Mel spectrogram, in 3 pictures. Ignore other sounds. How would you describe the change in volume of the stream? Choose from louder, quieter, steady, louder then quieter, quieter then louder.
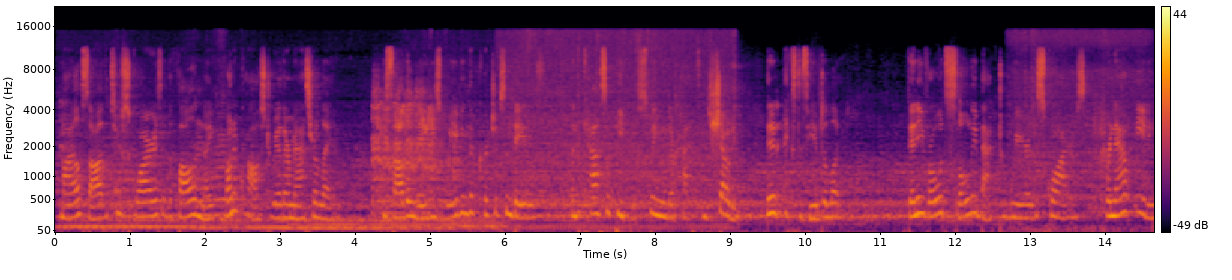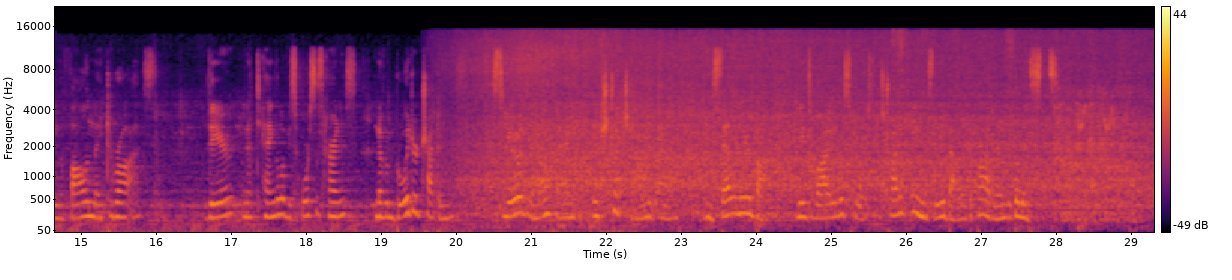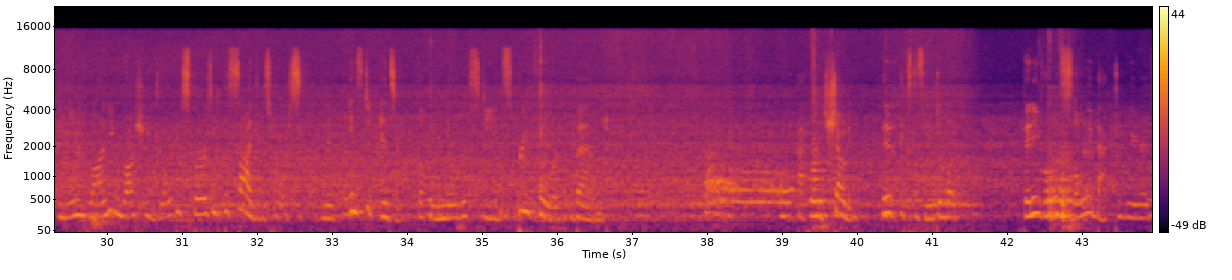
quieter.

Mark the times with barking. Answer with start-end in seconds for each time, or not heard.
37.8-39.3.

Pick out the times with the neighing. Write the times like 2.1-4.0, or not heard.
4.2-5.2, 27.9-29.1.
